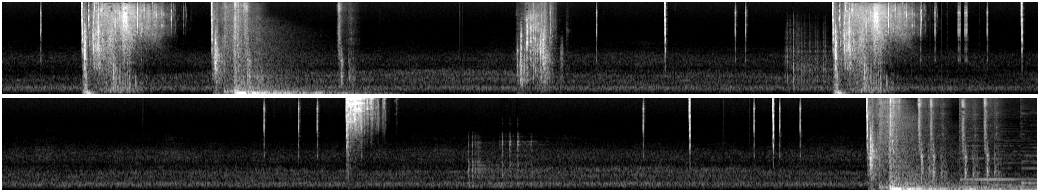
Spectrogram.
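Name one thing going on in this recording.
Soft whooshes sound as game panels slide open and shut.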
